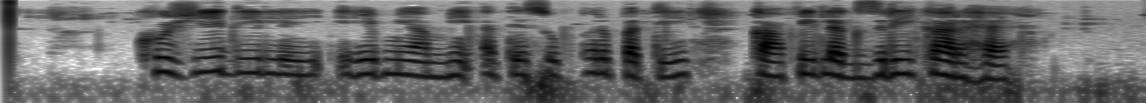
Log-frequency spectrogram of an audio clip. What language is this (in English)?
Punjabi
